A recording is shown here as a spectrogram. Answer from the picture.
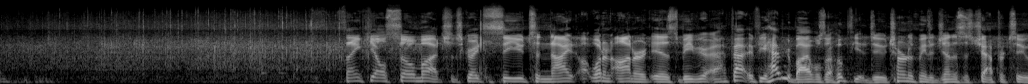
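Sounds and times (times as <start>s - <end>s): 
faint applause of a church audience at High Desert Church: 0.0s - 4.2s
speech: 3.4s - 10.2s.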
